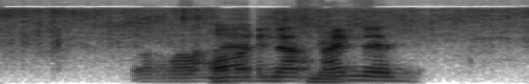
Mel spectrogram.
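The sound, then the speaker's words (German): Chicken breasts sizzle in a large frying pan, cooked for a salad, making a steady bright hiss throughout; a voice rises briefly over the frying in the middle. “Tu sie rein in die Pfanne. In eine, in welche? Kleine oder große? Große. Oh, da brutzelt's.”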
